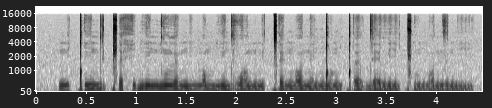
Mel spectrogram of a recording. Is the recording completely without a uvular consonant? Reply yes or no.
yes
